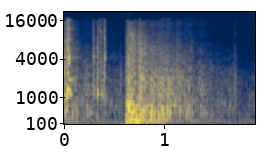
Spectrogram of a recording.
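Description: A single loud gunshot cracks out after a few faint, quick clicks, its booming blast trailing off into a long, rumbling decay. No voices are heard.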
